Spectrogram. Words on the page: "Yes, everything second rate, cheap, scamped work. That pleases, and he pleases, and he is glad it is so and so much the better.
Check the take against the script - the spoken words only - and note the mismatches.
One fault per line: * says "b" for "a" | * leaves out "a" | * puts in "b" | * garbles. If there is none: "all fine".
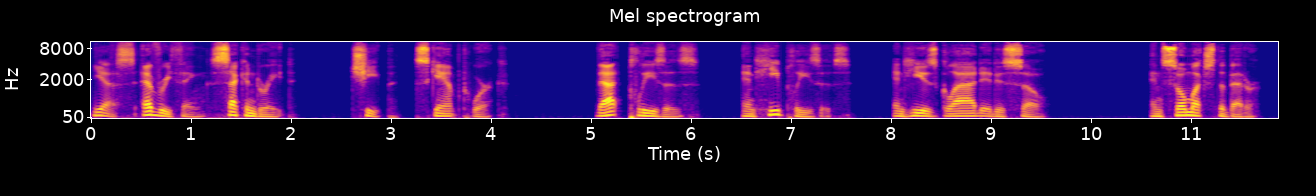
all fine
